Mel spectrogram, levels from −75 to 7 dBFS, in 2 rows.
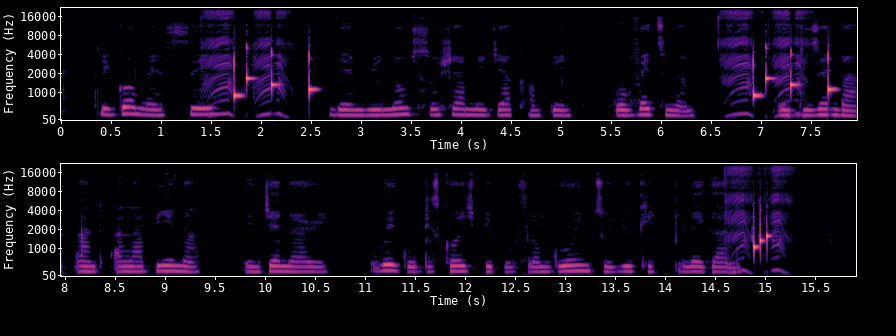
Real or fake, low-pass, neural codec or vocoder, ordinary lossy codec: real; none; none; none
